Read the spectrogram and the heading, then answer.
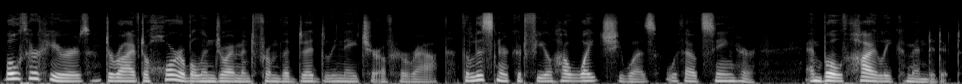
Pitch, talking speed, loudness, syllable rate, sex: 150 Hz, 175 wpm, -21 LUFS, 5.4 syllables/s, female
